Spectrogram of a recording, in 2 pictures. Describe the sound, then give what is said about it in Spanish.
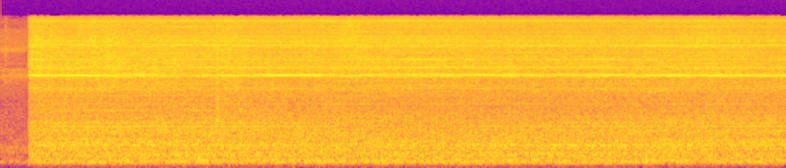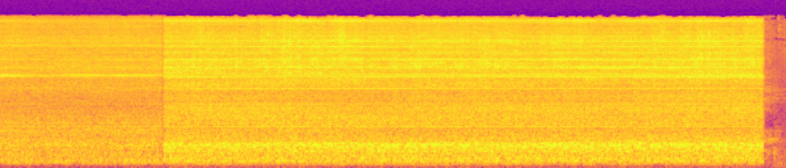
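A steady, droning jet engine roar heard from inside the cabin of a jet flying to Cancún, with a faint high whine on top; the rumble grows noticeably louder partway through and continues without any voices. “Ya estamos en el jet y vamos para Cancún.”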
